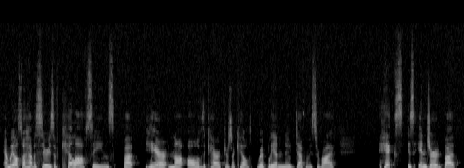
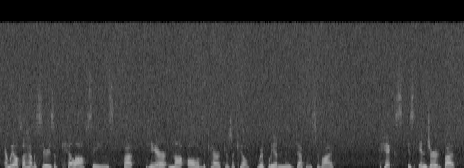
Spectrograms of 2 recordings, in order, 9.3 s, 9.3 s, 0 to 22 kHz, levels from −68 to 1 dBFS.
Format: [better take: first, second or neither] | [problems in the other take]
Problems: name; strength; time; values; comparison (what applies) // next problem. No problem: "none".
first | hiss; loud; throughout; 3 dB below the speech; faint in the first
